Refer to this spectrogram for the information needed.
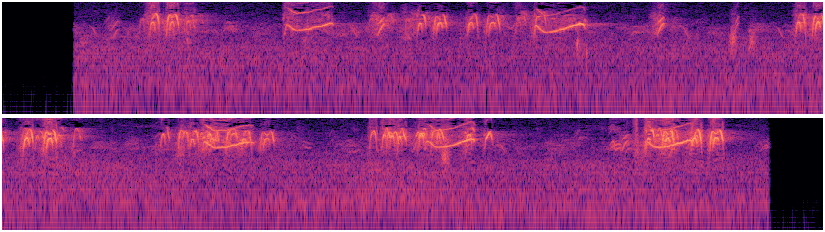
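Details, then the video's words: Barn Swallow alarm notes given when predators are near: sharp, high double-noted chirps and quick up-slurred whistles in bursts about every second, with fainter calls from more swallows behind them. "They also give distinctive alarm notes and whistles when predators are near, some of which are double noted."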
